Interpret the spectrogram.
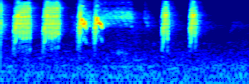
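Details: Grey-cheeked bulbul, recorded as a prompt to get other birds singing, giving six harsh, scratchy, broad-toned notes with short gaps between them.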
